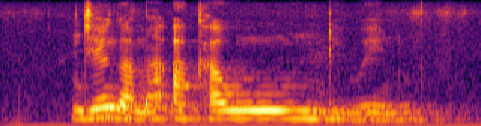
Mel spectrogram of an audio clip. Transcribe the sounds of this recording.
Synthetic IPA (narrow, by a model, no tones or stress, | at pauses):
nd͡ʒʱɛŋɡʱamaʔakʰawundʱiweːnu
